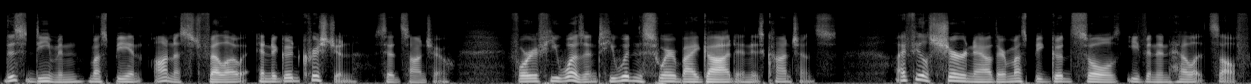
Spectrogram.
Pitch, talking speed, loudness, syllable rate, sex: 130 Hz, 180 wpm, -21 LUFS, 4.4 syllables/s, male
